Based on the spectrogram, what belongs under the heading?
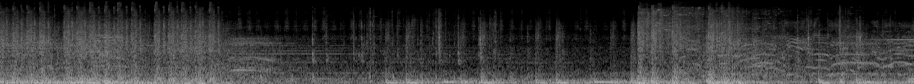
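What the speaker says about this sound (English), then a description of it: "we are going to grab that man's assault rifle and take a few shots at people" Assault rifle fire in the shooter game Max Payne 3 cracks out in rapid bursts and scattered single shots, loud and close, with gaps and rattling mechanical clatter between volleys.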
